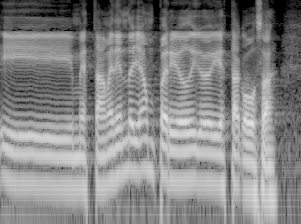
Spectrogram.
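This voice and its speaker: Against a quiet background, a man speaks with a Puerto Rican accent. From Puerto Rico. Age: 30s. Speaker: writer and social media personality; podcast guest. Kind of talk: casual interview chat. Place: home room. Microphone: studio mic.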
